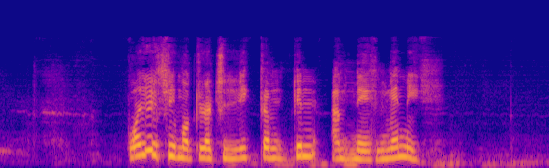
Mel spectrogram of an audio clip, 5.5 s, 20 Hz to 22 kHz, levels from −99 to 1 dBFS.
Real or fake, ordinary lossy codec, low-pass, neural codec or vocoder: fake; MP3, 64 kbps; 9.9 kHz; codec, 44.1 kHz, 1.7 kbps, Pupu-Codec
